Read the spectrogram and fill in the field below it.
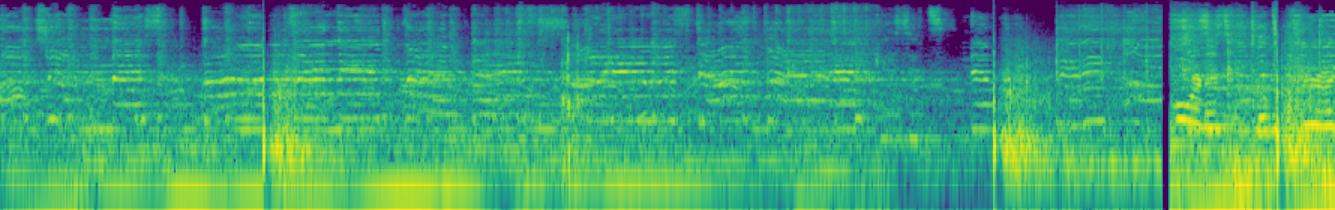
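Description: Booming bursts and crackling fireworks fill the air continuously at a night event of an RC car festival, with louder sharp pops near the end and a faint murmur of voices underneath.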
